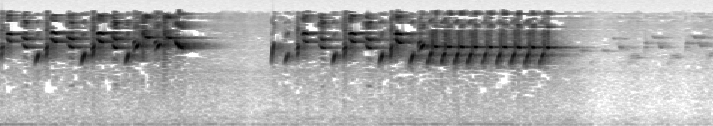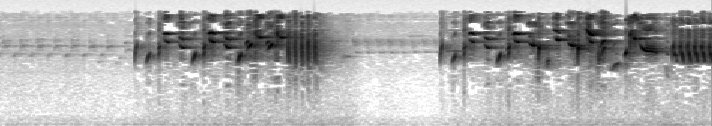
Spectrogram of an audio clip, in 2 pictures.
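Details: European goldfinch song in four separate bursts of bright, fast twittering, each lasting about two seconds, with buzzy rattled notes mixed among liquid chirps and short silent pauses between phrases.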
